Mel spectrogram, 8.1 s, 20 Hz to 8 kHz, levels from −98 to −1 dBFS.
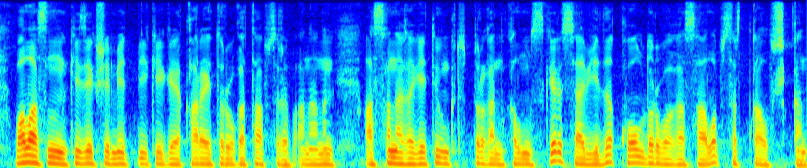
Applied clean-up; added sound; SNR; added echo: none; none; none; none.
